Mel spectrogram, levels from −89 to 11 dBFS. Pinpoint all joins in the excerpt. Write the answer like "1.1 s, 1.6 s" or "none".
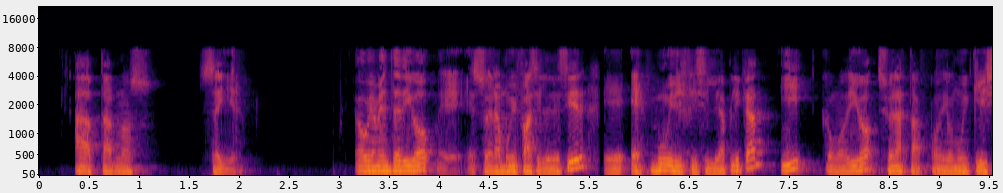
5.6 s, 8.4 s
